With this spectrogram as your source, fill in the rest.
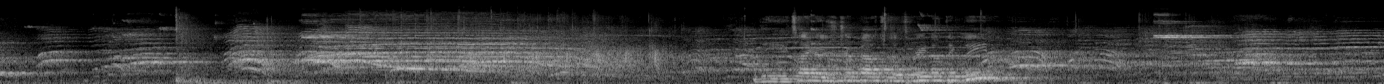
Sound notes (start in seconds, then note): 2.8 Tigers cheering; 3.0 whistle blowing; 11.5 whistle blowing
